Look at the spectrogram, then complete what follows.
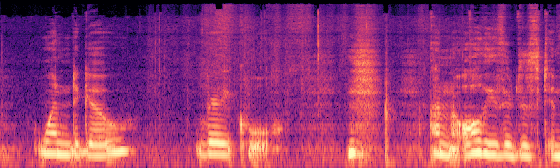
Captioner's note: laughs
